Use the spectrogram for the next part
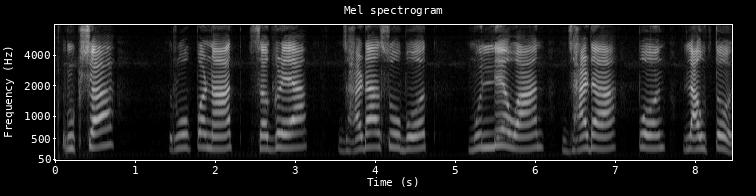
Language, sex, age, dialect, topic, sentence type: Marathi, male, 18-24, Southern Konkan, agriculture, statement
